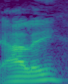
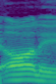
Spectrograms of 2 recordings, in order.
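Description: First: The name begins with a short 'a' vowel. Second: The name begins with a long 'ar'-like vowel. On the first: This is how the speaker says it, following the spelling. "I say Ali ... There's no R in that" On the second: This is how the other person says it. "you say Ali"

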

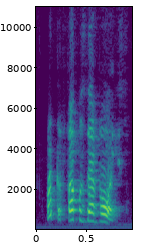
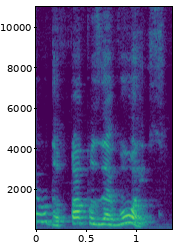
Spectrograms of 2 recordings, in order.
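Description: First: It is said in a squeaky chipmunk voice. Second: It is said in his normal voice.

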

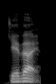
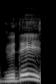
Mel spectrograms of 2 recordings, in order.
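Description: First: The word ends with an 'eye' sound. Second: The word ends with an 'ay' sound. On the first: The speaker calls it right. "まずグデイじゃなくてゲダイね" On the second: The speaker calls it wrong. "グデイじゃなくて"

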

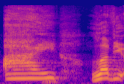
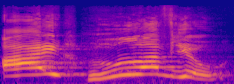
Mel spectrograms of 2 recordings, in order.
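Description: First: It is said flatly, without passion. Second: It is said emphatically and passionately.

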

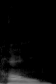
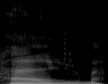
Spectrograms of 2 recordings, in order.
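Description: First: It is said the standard way. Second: It is said in a West Virginia dialect.

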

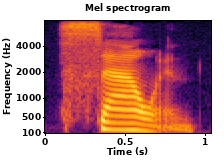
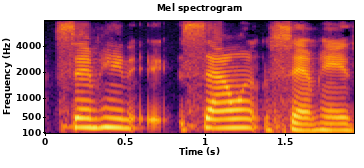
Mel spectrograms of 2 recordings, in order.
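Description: First: It is said with the traditional pronunciation. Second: It is said as spelled, sounding the h. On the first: The speaker calls it right. "And lastly" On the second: The speaker calls it wrong. "See, now they have me saying it"

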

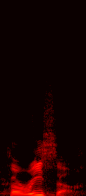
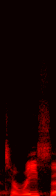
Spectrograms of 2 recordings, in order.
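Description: First: The name begins with a th sound. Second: The name begins with a plain t sound. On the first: The speaker calls it right. "Got to get that T-H in there" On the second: The speaker calls it wrong. "I called her Teresa"

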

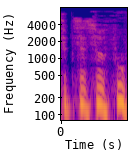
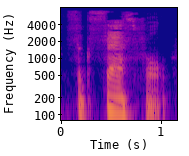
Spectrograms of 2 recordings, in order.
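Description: First: The stress falls on the last syllable. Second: The stress falls on the second syllable. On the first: The speaker calls it wrong. "Don't say successful, foo" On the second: The speaker calls it right. "stressing the sess as well"

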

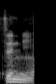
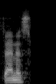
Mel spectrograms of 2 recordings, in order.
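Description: First: It does not sound like English Dennis. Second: It sounds like the English name Dennis. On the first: The speaker calls it right. "but it's Denis" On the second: The speaker calls it wrong. "I just always thought it was Dennis"

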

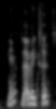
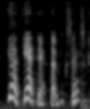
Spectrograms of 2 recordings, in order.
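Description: First: It is said in the speaker's normal voice. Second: It is said in a put-on feminine voice.

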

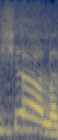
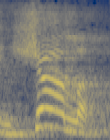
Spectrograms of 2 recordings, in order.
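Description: First: It sounds dismissive and noncommittal. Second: It sounds sincere and committed.

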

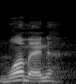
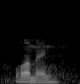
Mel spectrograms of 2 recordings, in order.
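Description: First: It is said in a harsh, scolding tone. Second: It is said in a warm, respectful tone.

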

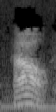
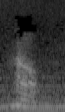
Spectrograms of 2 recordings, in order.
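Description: First: It is said loudly. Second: It is said at normal, quieter volume.

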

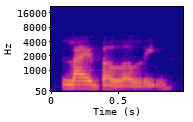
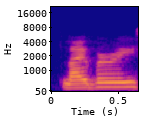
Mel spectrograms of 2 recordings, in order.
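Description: First: The word is broken into separate, distinct parts. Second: The word is said smoothly as one unit.

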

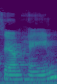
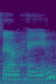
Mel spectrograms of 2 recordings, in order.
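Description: First: The word is pronounced just as it is spelled. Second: The word is pronounced just as it is spelled.

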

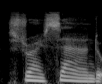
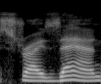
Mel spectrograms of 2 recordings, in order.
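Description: First: The middle consonant is a hissing S sound. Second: The middle consonant is a buzzing Z sound. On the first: The speaker calls it right. "the correct pronunciation, which is Streisand with an S sound" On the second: The speaker calls it wrong. "Siri has been saying Streisand with a Z sound"

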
